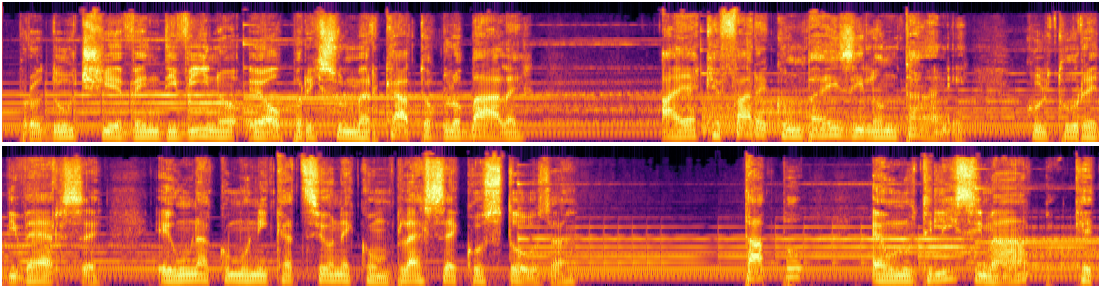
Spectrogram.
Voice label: Italian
